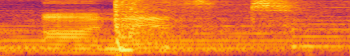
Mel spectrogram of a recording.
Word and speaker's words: honest: and orange and egg if the first letter of the word is silent and it is definitely h there is no sound of it and next letter is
